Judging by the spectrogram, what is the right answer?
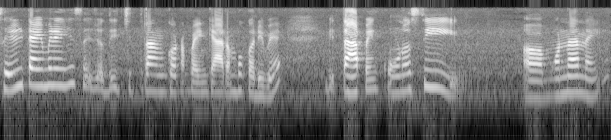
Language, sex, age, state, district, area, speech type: Odia, female, 45-60, Odisha, Rayagada, rural, spontaneous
